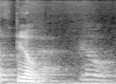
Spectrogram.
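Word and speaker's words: plough: जोतने को बोलते हैं हम नो इसको बोलो प्लो हां केवल इतना बोलो पी एल ओ ओनली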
